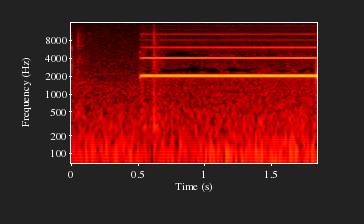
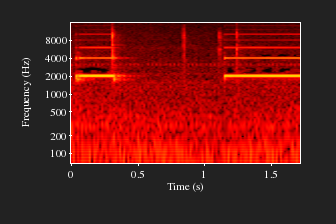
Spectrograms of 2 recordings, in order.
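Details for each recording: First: Multimeter continuity test on a wire: once the alligator clip touches the bare wire end, a steady high beep starts half a second in and holds without a break; the circuit is closed and continuity is confirmed. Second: Multimeter on continuity setting, leads on a fuse's metal tabs in an automotive power distribution center: steady high-pitched beep, broken briefly then back as leads touch, showing a good fuse.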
